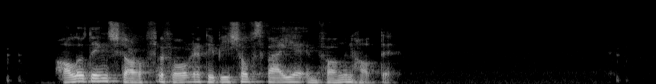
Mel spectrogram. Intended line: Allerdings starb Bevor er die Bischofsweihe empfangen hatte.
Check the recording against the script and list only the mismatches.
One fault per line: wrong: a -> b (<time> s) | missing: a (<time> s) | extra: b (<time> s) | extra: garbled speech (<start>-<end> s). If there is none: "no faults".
no faults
